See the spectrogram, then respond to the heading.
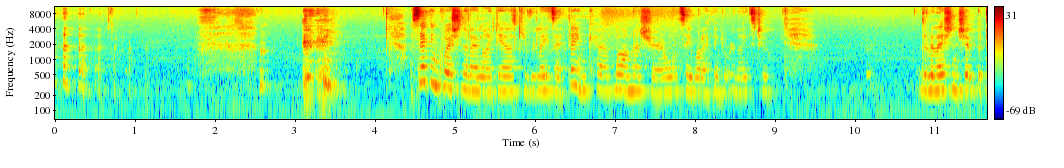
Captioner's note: laughter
